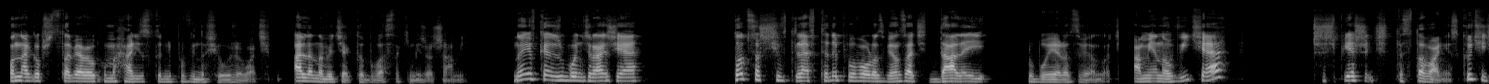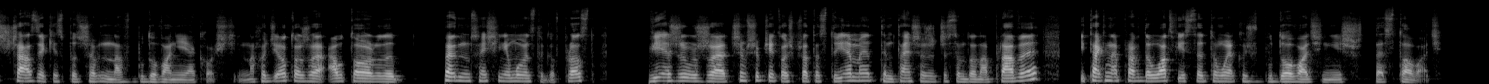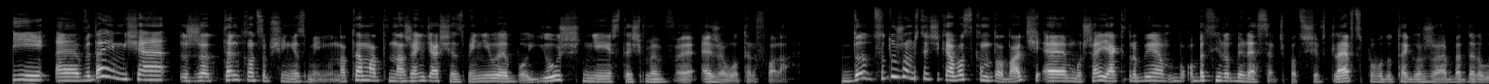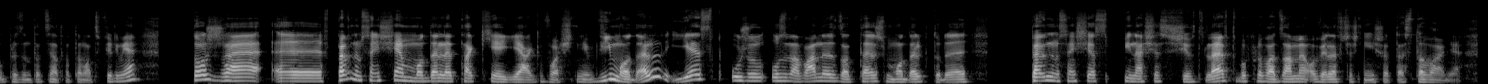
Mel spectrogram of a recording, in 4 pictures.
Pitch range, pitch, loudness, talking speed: 125-175 Hz, 145 Hz, -27 LUFS, 165 wpm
